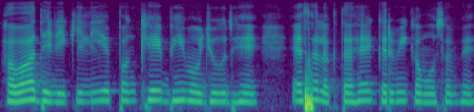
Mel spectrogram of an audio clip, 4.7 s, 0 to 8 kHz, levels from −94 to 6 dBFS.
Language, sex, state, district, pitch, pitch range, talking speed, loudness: Hindi, female, Delhi, New Delhi, 195 Hz, 190-210 Hz, 190 wpm, -27 LUFS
